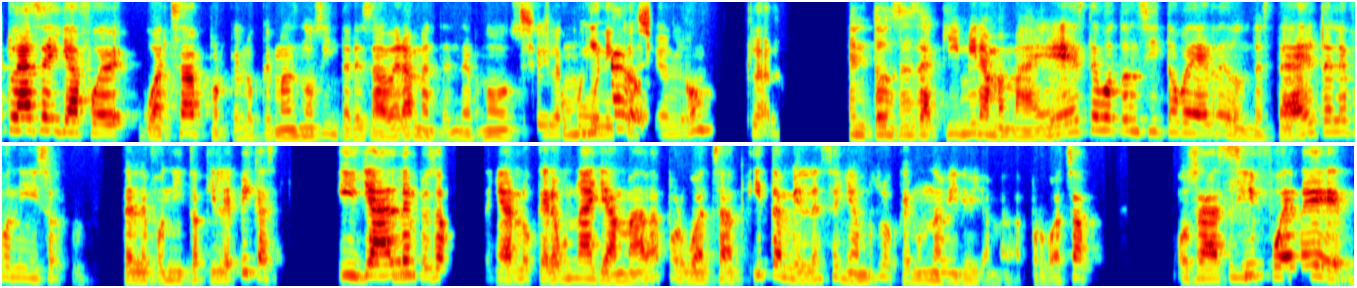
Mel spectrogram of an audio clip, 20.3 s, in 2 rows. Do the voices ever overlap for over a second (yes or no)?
yes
